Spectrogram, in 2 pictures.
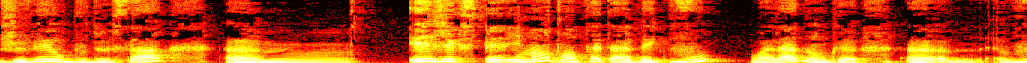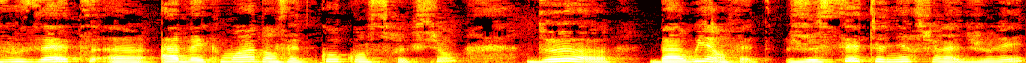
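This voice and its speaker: Over a very clean recording with a silent background, a woman speaks at a very slow pace with long, frequent pauses. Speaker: life coach. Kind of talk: Facebook live monologue. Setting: live video stream. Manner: hesitant, many fillers.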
